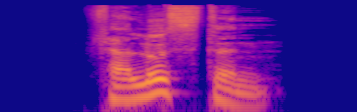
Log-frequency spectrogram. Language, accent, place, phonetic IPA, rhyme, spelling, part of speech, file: German, Germany, Berlin, [fɛɐ̯ˈlʊstn̩], -ʊstn̩, Verlusten, noun, De-Verlusten.ogg
- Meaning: dative plural of Verlust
